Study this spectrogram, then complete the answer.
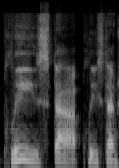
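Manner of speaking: imitated pleading. Husband begging his transforming wife, high mock plea. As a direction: beg in mock panic. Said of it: "he's like".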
